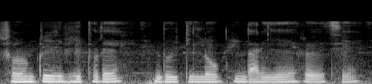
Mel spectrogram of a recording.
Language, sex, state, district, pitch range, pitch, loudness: Bengali, male, West Bengal, Cooch Behar, 115-130 Hz, 125 Hz, -13 LUFS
